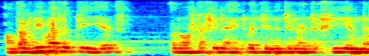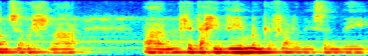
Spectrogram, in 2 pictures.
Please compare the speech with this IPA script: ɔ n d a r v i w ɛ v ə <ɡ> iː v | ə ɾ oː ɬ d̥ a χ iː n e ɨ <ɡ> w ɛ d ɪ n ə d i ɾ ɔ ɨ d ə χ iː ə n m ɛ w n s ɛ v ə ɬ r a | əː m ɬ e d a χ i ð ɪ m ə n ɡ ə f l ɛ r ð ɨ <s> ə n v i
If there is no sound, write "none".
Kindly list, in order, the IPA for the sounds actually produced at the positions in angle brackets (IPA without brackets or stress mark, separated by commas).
d, d, s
